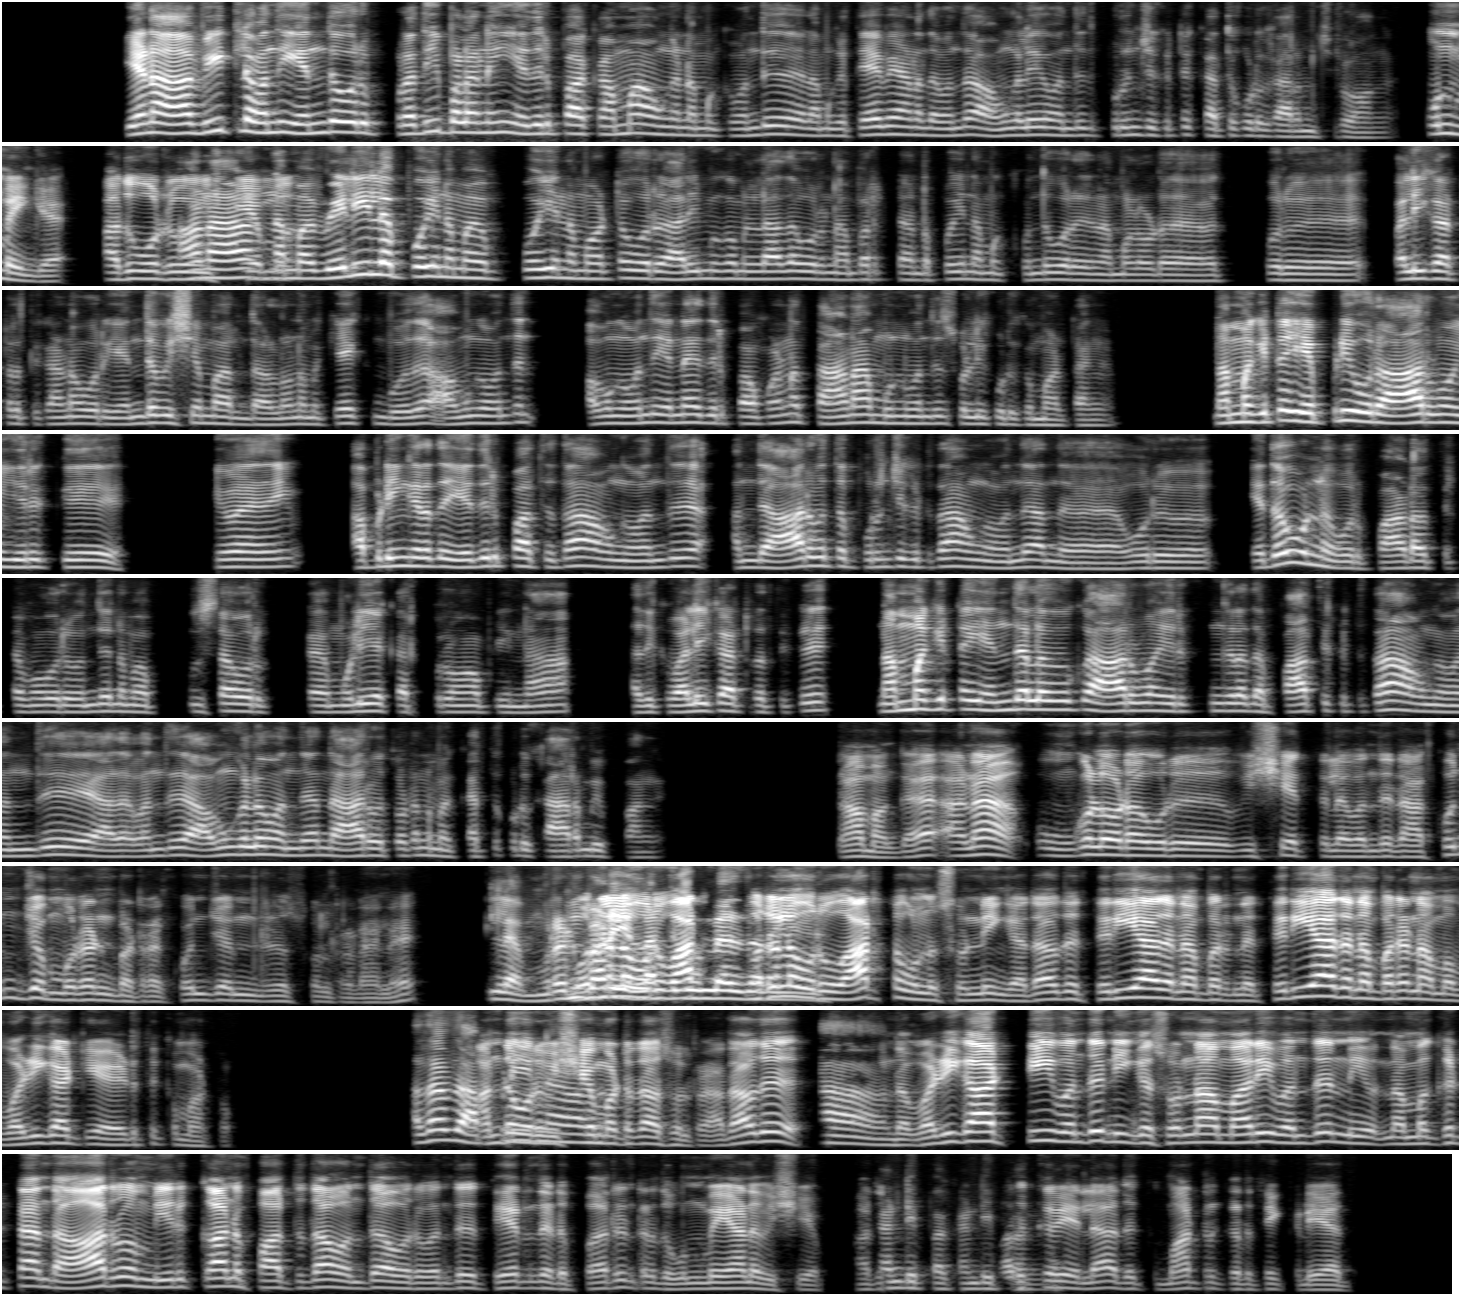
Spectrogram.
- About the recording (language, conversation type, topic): Tamil, podcast, வழிகாட்டியுடன் திறந்த உரையாடலை எப்படித் தொடங்குவது?
- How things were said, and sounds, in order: "நபரிடம்" said as "நபர்ட்டான்ட்"; "நபரை" said as "நபர"; trusting: "அவரு வந்து தேர்ந்தெடுப்பாருன்றது உண்மையான விஷயம். அது மறுக்கவே இல்ல. அதற்கு மாற்று கருத்தே கிடையாது"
